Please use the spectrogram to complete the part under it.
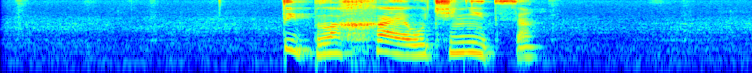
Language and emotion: Russian, angry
